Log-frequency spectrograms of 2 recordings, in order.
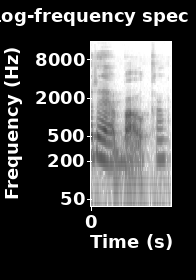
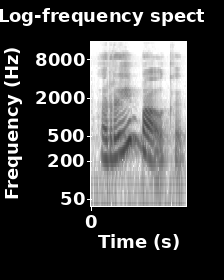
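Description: First: First syllable clearly РЕ in ребалка; spelling option with Е. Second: First syllable clearly РИ in Рибалка; spelling option with И. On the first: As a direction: say ребалка with an open е up front. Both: Shown as a demonstration. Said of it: "Нам треба вставити літери".

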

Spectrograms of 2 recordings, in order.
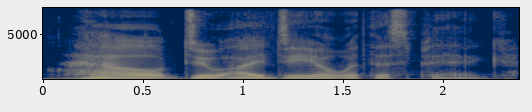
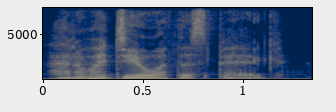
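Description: First: Drawn-out HOW, then word by word; slow, deliberate question. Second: Said in the usual way. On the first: Real, not acted. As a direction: stretch the question out slowly from "How". Repeats the question slowly, deliberately.

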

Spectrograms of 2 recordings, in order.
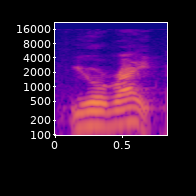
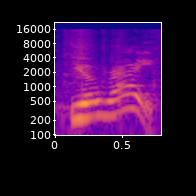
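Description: First: Said in the usual way. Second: Pitched up high with delight; second time, brighter and much higher; excited. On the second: A narrator's reading. Little Bill gleefully agreeing with Bobby, said up high.

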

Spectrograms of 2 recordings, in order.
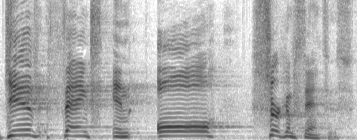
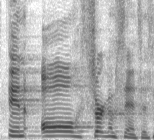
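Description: First: Each word given weight, slow; slow emphatic quote. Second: Said in the usual way. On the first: Shown as a demonstration. Preacher slowly stressing Paul's words to the congregation. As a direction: lay "Give thanks in all circumstances." out slowly, word by word.

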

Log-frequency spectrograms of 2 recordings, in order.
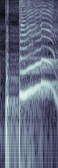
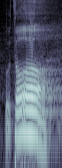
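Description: First: Very high, piercing shouted "betul"; loud shout. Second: Low, loud, falling "betul"; drawn-out affirmation. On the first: Answering the preacher's call to the mothers, loud high shout. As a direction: yell it out high and long. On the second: Preacher checking the crowd agrees, low drawn-out affirmation. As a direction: answer low and firm, stretching it out. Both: Real, not acted. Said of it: "Ada teriakan keras".

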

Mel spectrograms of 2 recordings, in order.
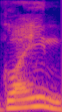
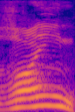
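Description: First: গইন with a hard plain g; wrong pronunciation. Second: গইন with a throaty gh; গইন from the top end of the throat; correct pronunciation. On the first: Teacher showing learners the mistake, wrong গইন. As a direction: say গইন with a Bengali g. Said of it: "ভুল উচ্চারণ". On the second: Teacher modelling for learners, correct throaty গইন. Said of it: "সঠিক উচ্চারণ হচ্ছে". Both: Shown as a demonstration.

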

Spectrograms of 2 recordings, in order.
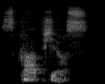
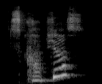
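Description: First: Said in the usual way. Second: High, rising surprise; surprised question. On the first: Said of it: "Sein Vater antwortete zugleich jedoch". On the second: A narrator's reading. Draco questioning his father's choice of name, surprised. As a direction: query the name in raised-pitch surprise. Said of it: "fragte Draco überrascht".

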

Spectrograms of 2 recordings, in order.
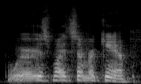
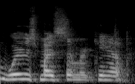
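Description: First: "is" leaned on, falling; stress on is. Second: Said in the usual way. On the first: Shown as a demonstration. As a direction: hit the word "is" in the question.

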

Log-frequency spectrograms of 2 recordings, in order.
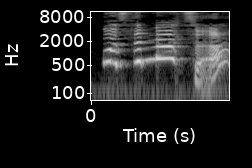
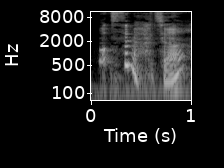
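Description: First: Very high, loud wailing repeat; a grieving nurse wails the question back; wailing echo. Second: Put-on a girl's curious question, just a bit higher; a hint of a young girl asking; lightly voiced girl. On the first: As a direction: throw the question back in a howl of grief. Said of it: "said the first woman". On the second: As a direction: ask it simply, like a curious girl. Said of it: "asked Odge". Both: A narrator's reading.

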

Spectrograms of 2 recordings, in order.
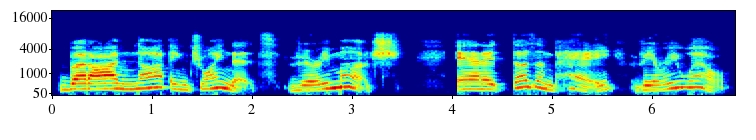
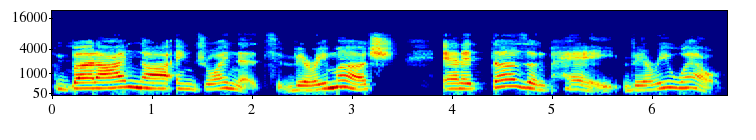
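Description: First: Slow linked repeat; again, slowly; slow second model. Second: Slow linked model read; slow teacher's model. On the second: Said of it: "整个句子连起来". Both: Shown as a demonstration.

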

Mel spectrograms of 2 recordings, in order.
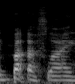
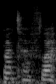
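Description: First: Cockney "butterfly" with the t dropped; Cockney-tinged "butterfly", bu'erfly; Cockney twinge. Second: Said in the usual way. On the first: Shown as a demonstration. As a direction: say "butterfly" the London Cockney way, glottal stop for the tt. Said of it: "a little Cockney twinge to my accent". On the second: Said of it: "instead of butterfly".

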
